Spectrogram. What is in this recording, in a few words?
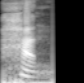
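"han", Mandarin Chinese pinyin, neutral tone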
